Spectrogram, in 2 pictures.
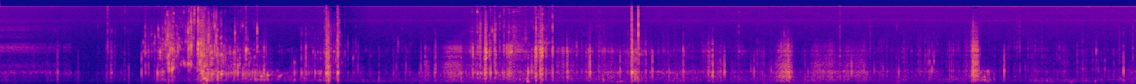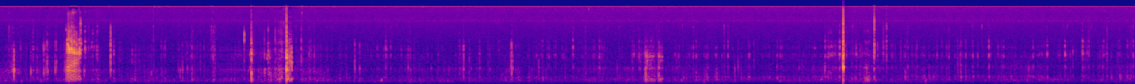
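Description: Underwater water noise picked up through a camera housing as a freediver descends: muffled gurgling and rushing water, with sharp irregular knocks and thumps scattered throughout.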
